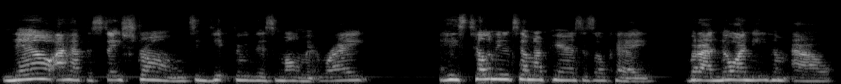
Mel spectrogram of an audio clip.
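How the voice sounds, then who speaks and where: A woman guest telling her own story in an interview, halting and repeating herself, at times close to tears. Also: medium pitch, a bit bright, poor audio. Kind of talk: emotional personal storytelling.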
